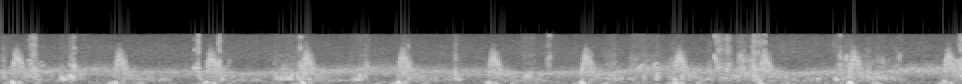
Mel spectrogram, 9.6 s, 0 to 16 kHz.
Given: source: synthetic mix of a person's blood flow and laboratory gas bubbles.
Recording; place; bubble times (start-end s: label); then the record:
Doppler ultrasound of blood flow; subclavian vein
0.00-0.07 s: bubbles
0.22-0.89 s: bubbles
1.90-2.04 s: bubbles
2.12-2.29 s: bubbles
2.66-3.13 s: bubbles
3.50-3.71 s: bubbles
3.98-4.12 s: bubbles
4.50-4.66 s: bubbles
5.21-5.34 s: bubbles
5.44-5.51 s: bubbles
6.04-6.23 s: bubbles
6.27-6.86 s: bubbles
7.07-7.67 s: bubbles
8.14-8.23 s: bubbles
8.31-9.02 s: bubbles
9.53-9.63 s: bubbles
From the record:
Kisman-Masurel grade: 232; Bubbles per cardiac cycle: several, 3 to 8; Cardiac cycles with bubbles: 50 to 99%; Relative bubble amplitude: moderate (0.250 to 0.450); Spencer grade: 3 (all of the cardiac periods contain showers or single bubble signals, but not dominating or overriding the cardiac motion signals); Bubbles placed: anywhere in the cardiac cycle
